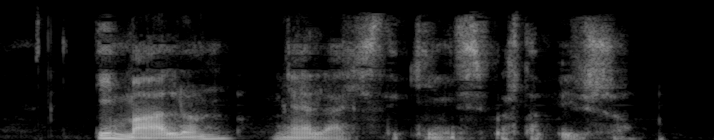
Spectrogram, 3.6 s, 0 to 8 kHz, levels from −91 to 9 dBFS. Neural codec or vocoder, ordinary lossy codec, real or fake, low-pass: codec, 16 kHz, 8 kbps, FunCodec, trained on LibriTTS, 25 frames a second; AAC, 32 kbps; fake; 7.2 kHz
